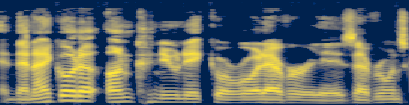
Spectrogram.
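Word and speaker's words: Uncanoonuc: And then I go to Uncanunic or whatever it is. Everyone's going to make fun of me. You said it right that time. Nope. Did I? You said it right. Uncanunic.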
